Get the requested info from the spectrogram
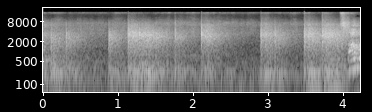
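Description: Chalk tapping and scraping on a blackboard as words are written: a series of short strokes, each starting sharply and fading away, about five of them after the first second.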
